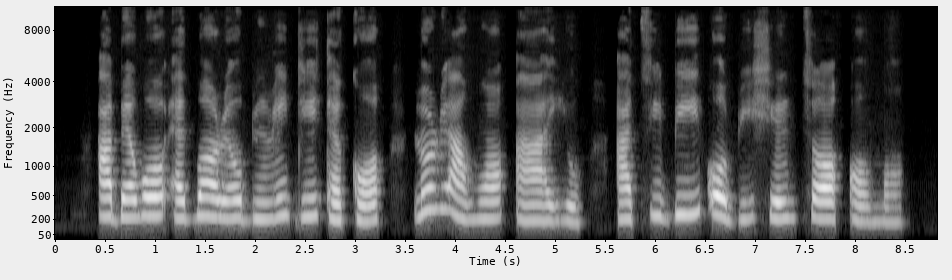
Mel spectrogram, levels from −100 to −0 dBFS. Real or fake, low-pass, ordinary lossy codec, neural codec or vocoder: fake; none; none; autoencoder, 22.05 kHz, a latent of 192 numbers a frame, VITS, trained on one speaker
